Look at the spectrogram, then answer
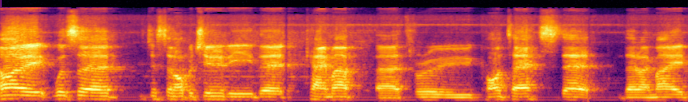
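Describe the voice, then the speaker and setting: Over music in the background, a man with an Australian accent speaks at a very slow pace with fairly even intonation. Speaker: volleyball coach and commentator. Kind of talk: interview.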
